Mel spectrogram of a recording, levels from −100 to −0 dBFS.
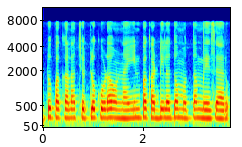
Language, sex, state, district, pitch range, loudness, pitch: Telugu, female, Telangana, Hyderabad, 195-205 Hz, -16 LUFS, 200 Hz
